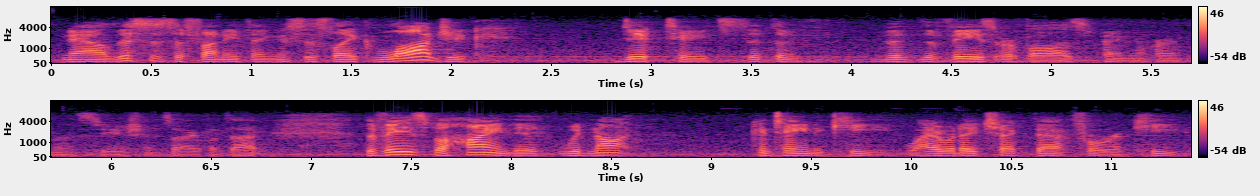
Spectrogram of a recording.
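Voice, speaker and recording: A man talking through a video game as a teacher, chatty and explanatory, thinking aloud as he plays. His voice sits in a middle pitch, with faint room noise behind him. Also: brisk, fairly bright tone. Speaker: teacher streaming gameplay. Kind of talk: casual gameplay commentary.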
